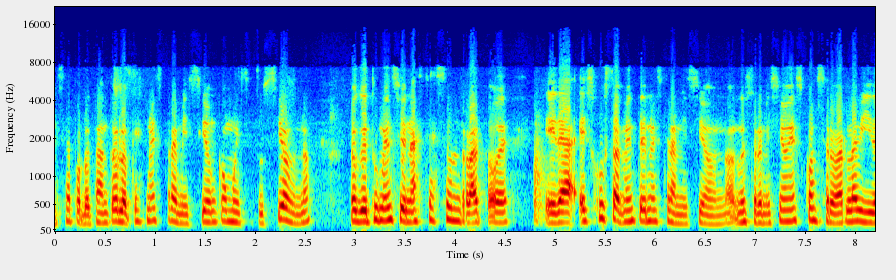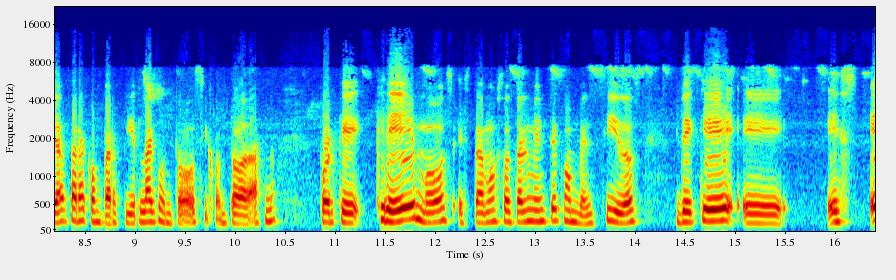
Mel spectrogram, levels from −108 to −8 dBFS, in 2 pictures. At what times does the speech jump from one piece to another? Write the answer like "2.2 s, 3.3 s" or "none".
none

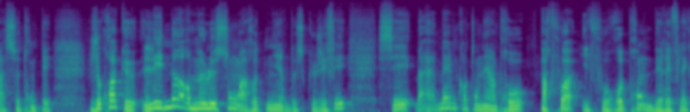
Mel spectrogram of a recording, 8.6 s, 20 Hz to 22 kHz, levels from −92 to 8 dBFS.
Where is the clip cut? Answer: 6.7 s

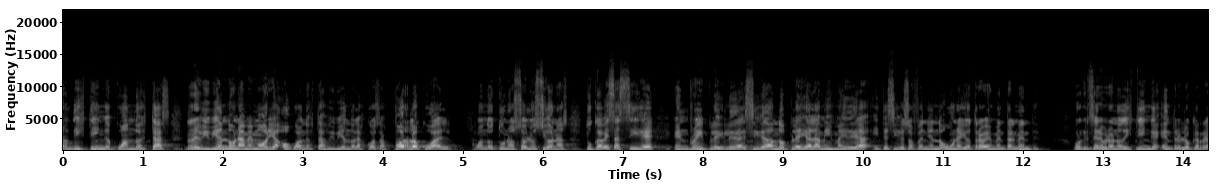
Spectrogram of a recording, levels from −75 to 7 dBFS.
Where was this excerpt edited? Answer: 5.1 s

